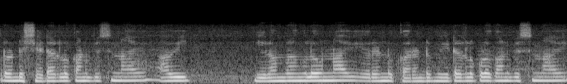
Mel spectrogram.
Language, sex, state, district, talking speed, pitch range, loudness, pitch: Telugu, male, Telangana, Mahabubabad, 125 wpm, 165-175 Hz, -14 LUFS, 170 Hz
